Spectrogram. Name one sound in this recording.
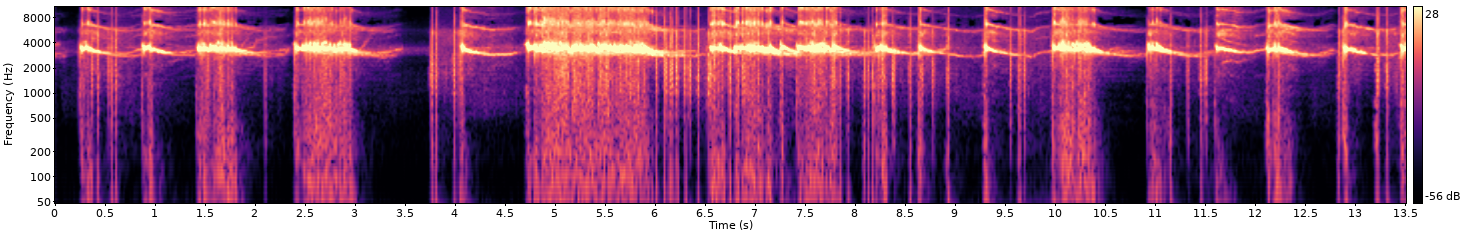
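Fireworks bang and crackle in rapid bursts.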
